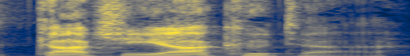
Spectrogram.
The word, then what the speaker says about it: Gachiakuta: It's gachiakuta. I suppose you could say it that way, but if I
